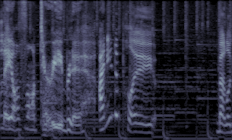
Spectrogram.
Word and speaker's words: Les Enfants Terribles: It's pronounced Les Enfants Terribles.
